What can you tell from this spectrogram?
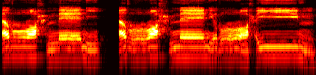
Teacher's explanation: yang salah terbaca imalah maanya dibaca imalah Apa itu imalah yaitu memerengkan harakat fathah ke kasrah bukan diucap Ma tapi diucap me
